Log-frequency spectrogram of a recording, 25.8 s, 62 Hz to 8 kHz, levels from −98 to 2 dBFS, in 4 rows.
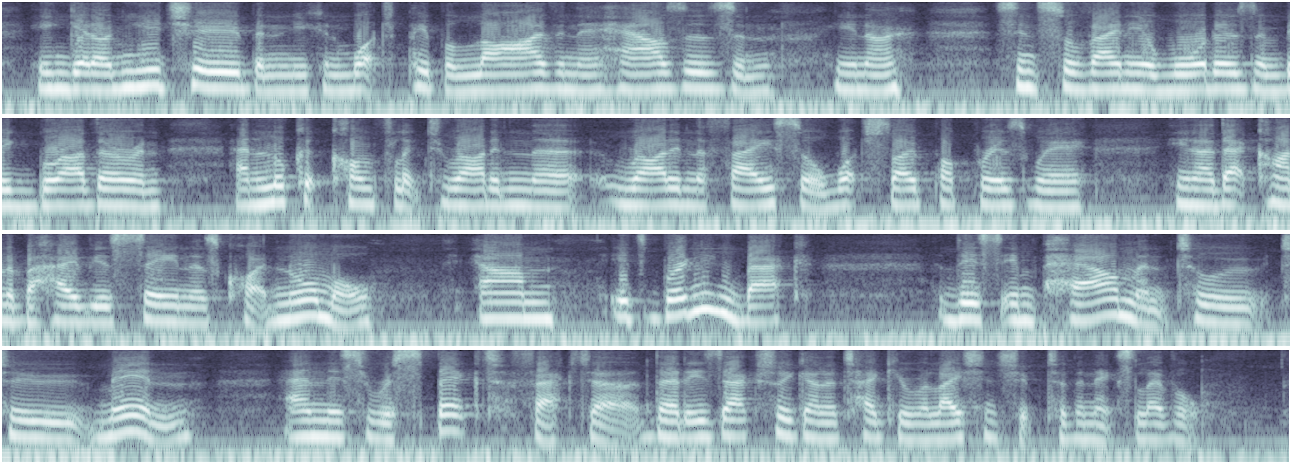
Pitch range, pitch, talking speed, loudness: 170-195 Hz, 180 Hz, 175 wpm, -9 LUFS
